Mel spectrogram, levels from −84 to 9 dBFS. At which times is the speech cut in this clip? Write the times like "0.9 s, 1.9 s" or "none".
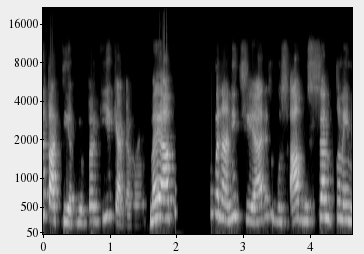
1.5 s

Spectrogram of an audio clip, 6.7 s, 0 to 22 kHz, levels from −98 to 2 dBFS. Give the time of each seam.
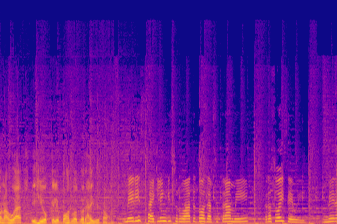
2.3 s

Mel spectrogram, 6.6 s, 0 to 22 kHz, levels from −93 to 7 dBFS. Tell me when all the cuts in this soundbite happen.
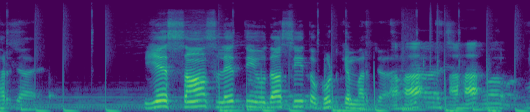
none

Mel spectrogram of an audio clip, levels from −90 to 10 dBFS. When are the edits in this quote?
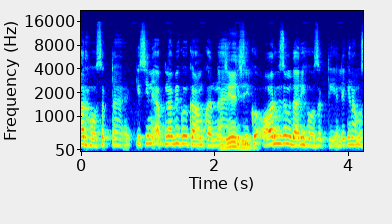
none

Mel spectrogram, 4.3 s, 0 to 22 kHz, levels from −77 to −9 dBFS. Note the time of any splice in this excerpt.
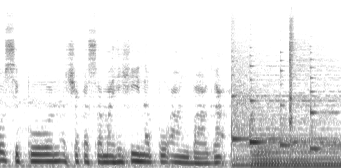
2.8 s

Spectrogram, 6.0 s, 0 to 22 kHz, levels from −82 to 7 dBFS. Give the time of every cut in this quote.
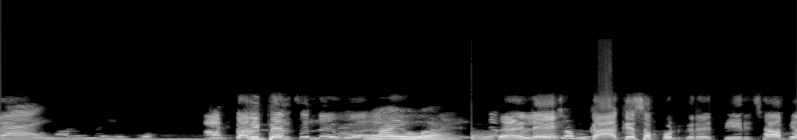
3.5 s

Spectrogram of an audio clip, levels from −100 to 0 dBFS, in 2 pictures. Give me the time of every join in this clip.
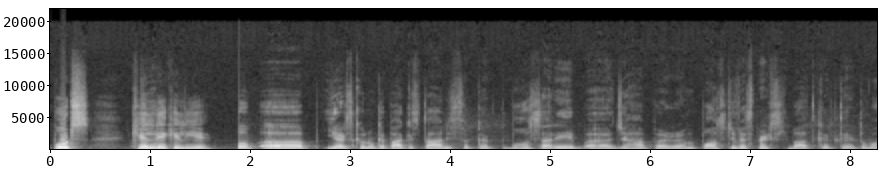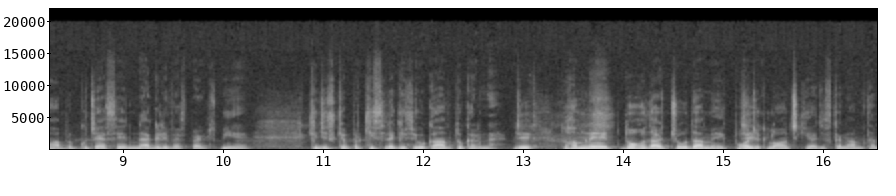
1.9 s

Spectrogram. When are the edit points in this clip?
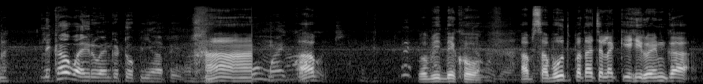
2.5 s

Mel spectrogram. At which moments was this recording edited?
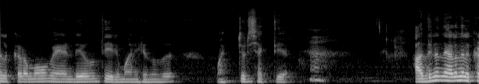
none

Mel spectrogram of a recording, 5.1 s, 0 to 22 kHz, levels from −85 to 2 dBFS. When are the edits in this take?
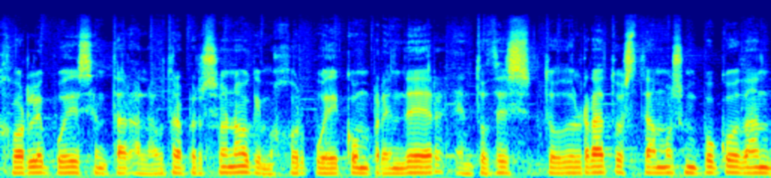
0.8 s, 2.0 s, 3.5 s

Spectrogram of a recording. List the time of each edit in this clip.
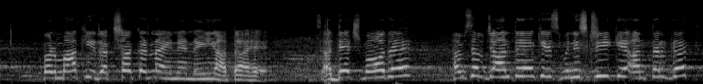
none

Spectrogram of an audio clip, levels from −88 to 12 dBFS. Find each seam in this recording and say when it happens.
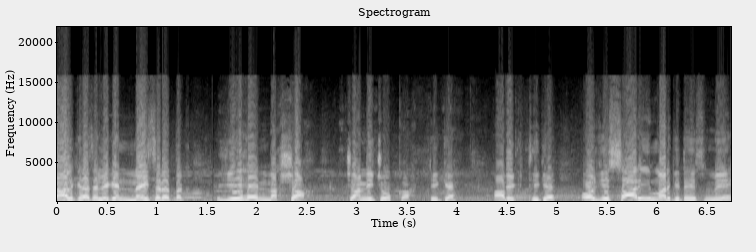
1.4 s, 4.5 s

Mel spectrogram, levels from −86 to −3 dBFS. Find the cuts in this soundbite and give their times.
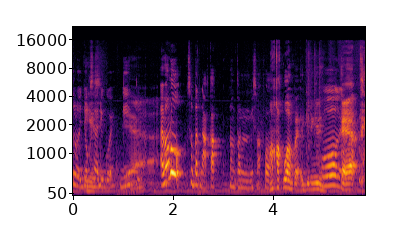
none

